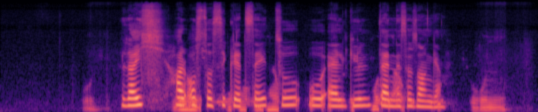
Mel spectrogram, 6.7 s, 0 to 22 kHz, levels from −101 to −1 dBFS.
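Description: From 1.91 to 2.19 s and again from 2.35 to 3.72 s, the echo canceller likely treated simultaneous talk as echo, causing speech suppressed in double talk: the voice dips by up to about 40 dB, then about 25 dB. At 2.52 to 2.56 s, an echo leak probably let loudspeaker pickup return, a faint scrap about 25 dB down, delayed 292 ms. From 4.28 to 5.95 s, suppression returns, cutting the voice by about 40 dB.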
